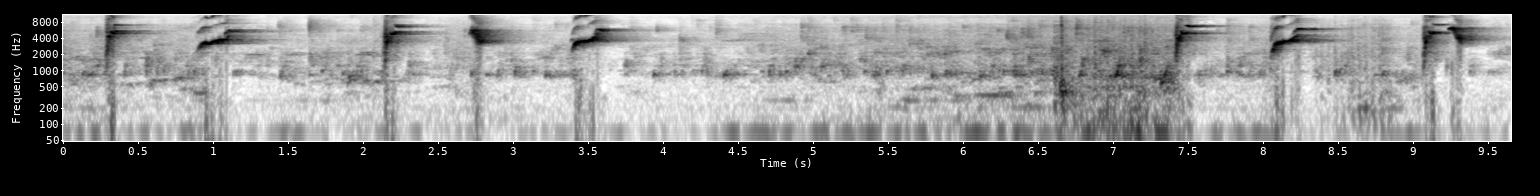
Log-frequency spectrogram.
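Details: Cucak cungkok bulbul in a training recording used to provoke other competition birds: loud, sharp, whistled notes sweeping steeply downward, repeated roughly every half to one second in bursts, with a brief rushing, watery noise midway.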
